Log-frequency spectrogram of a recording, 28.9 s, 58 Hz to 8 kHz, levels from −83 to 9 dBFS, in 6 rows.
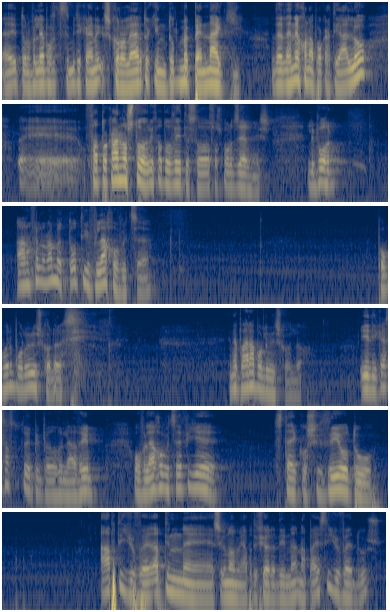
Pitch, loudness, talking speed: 125 Hz, -27 LUFS, 150 wpm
